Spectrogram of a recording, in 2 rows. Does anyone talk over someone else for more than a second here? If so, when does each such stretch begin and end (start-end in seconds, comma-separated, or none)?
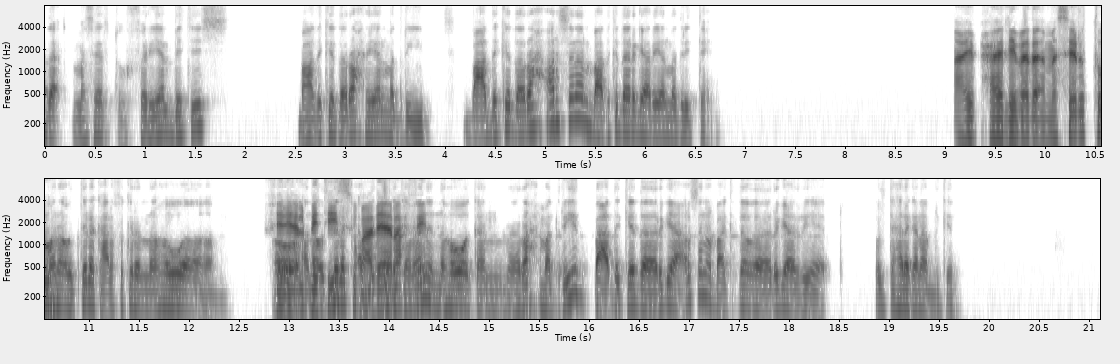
12.8-14.4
